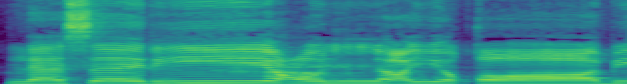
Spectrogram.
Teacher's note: را کے نیچے زیر ہے، ہم نے را کو باریک پڑھنا ہے اور زیر کے ساتھ یا ساکن ہے، یا مدہ ہے، را کو 2 حرکات کی مقدار ہم لمبا کریں گے.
